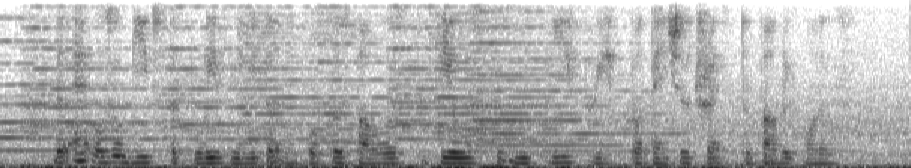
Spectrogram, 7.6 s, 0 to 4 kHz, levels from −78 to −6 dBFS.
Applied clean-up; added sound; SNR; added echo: none; Church bell; -1 dB; reverberation time 0.3 s.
